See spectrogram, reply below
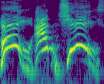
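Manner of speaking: very high, zany cartoon rabbit voice. Retelling a booth request to say a line as Roger Rabbit: Roger Rabbit voice. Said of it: "in the voice of Roger Rabbit? And I went, ... Like that, right?".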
